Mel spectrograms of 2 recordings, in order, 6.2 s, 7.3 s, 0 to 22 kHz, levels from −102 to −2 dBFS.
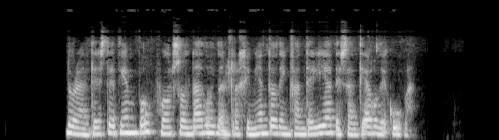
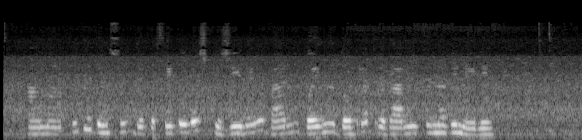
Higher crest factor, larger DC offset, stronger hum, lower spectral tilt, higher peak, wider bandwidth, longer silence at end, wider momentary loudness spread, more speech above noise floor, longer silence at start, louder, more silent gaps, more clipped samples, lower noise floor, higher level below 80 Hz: about the same, 14 dB vs 18 dB; neither; neither; second, -5.5 dB/octave vs -8.5 dB/octave; first, -2 dBFS vs -6 dBFS; first, 7.8 kHz vs 4.9 kHz; first, 1.1 s vs 0.15 s; second, 4 LU vs 12 LU; first, over 75 dB vs 24 dB; first, 0.8 s vs 0.35 s; first, -16 LUFS vs -24 LUFS; neither; neither; first, under -90 dBFS vs -47 dBFS; about the same, -60 dBFS vs -62 dBFS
